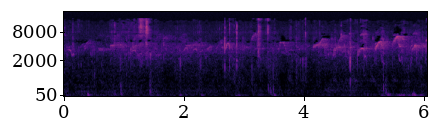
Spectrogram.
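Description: Faint birdsong: small birds giving short chirps that sweep up and down in pitch, more of them near the end, over quiet outdoor background noise.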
